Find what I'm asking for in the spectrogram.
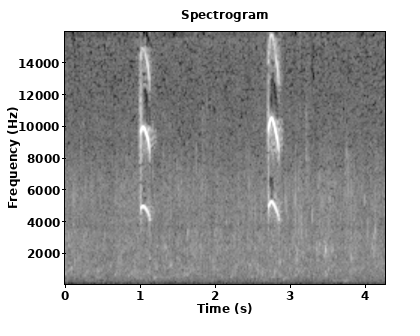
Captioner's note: squeaking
